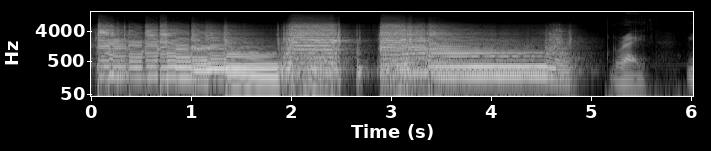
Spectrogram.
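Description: A guitar played through a Strymon Cloudburst reverb pedal set to a very small room, tone at mid and no modulation, giving sustained chords and notes with a short ambient tail; a brief pause and a quick final phrase close it.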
